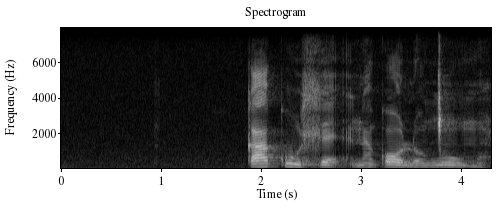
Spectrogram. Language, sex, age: Xhosa, male, 26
